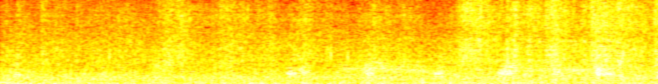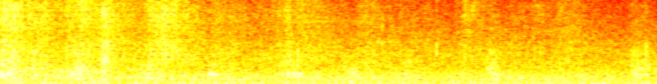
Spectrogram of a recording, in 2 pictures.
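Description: A dog moving about close by: a run of short, quick noises, densest between about two and four seconds in.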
